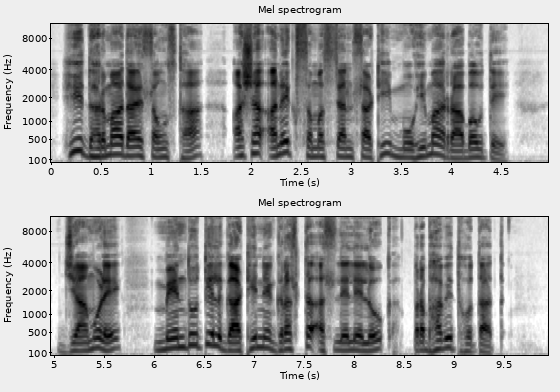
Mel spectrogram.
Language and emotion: Marathi, neutral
